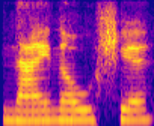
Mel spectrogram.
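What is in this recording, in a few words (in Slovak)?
"najnovšie", Slovak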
